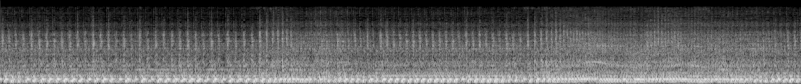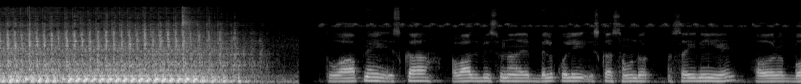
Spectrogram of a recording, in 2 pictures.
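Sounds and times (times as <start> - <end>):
motorcycle engine knocking rattle: 0.0 - 11.0.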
